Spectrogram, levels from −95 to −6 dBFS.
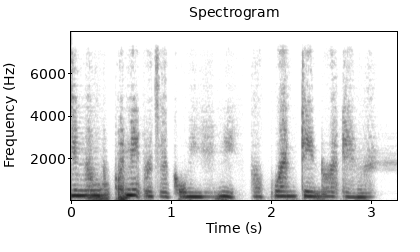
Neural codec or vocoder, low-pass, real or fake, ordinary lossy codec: codec, 44.1 kHz, 0.9 kbps, DAC; 7.2 kHz; fake; none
